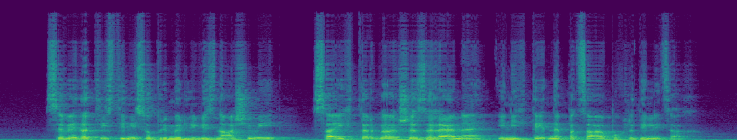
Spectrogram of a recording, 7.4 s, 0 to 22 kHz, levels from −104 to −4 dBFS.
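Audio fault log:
Throughout, Opus compression. The speech sounds rough and grainy, with a noisy fizz where clean detail should be. The damage is plainly audible. Bandwidth stays wide, with content up to 20.2 kHz, so nothing sounds muffled. The cause is likely Opus in its music (CELT) mode at a low rate, which fits about 24 kbps. Short of bits, the encoder keeps each band's energy but refills fine detail with folded copies of lower bands or noise. That substitution is the grit.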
